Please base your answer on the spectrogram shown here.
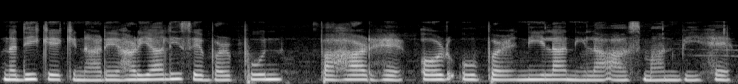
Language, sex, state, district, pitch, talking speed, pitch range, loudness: Hindi, female, Arunachal Pradesh, Lower Dibang Valley, 215 Hz, 120 wpm, 205-225 Hz, -14 LUFS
